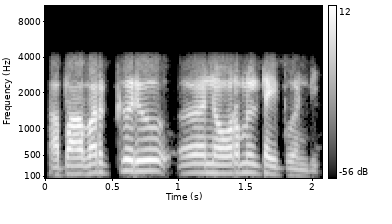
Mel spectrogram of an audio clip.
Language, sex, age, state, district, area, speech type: Malayalam, male, 45-60, Kerala, Kozhikode, urban, conversation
